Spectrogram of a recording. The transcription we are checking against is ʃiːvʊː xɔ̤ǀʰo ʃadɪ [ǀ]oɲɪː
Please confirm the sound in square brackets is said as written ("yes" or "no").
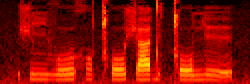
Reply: yes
